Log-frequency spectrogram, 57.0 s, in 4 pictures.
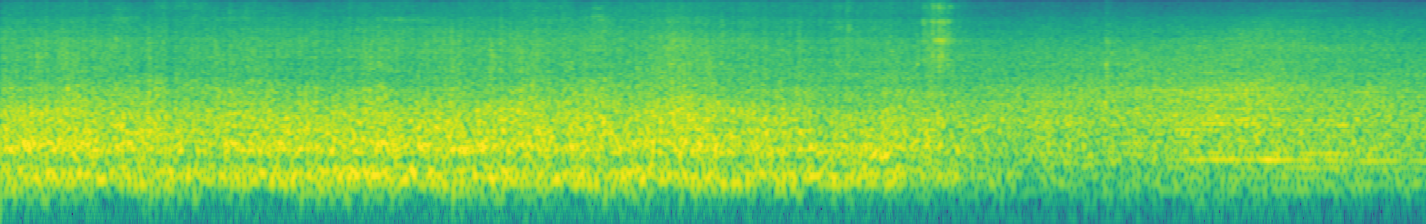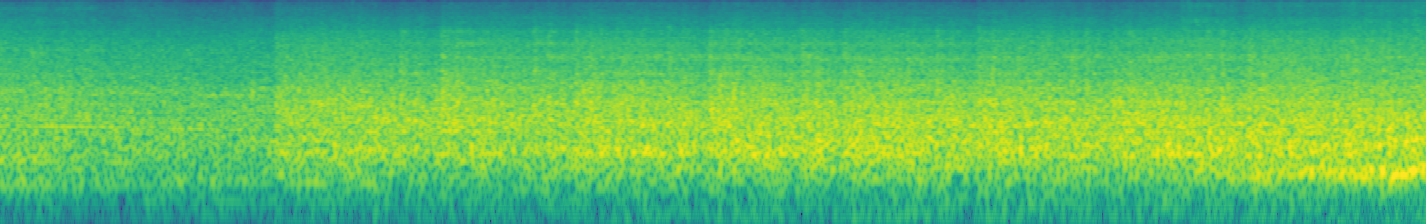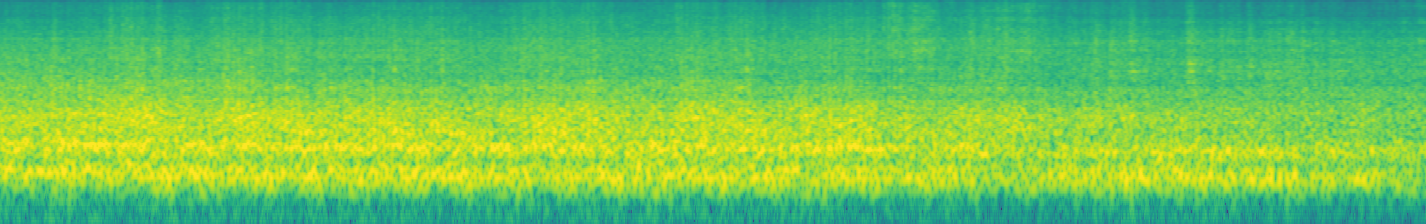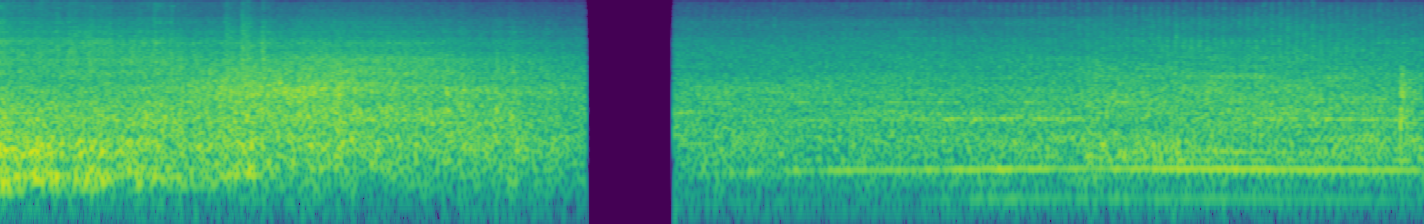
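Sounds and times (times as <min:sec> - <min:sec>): train wheels clicking over rail joints: 0:00.0 - 0:09.8, 0:18.2 - 0:45.7, 0:51.4 - 0:57.0.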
